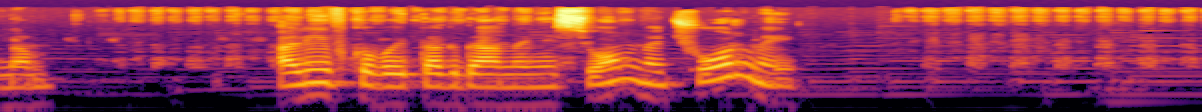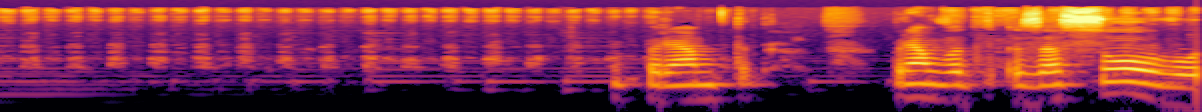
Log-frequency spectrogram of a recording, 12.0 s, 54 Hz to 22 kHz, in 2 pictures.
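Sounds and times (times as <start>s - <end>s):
soft background music: 0.0s - 12.0s
pastel pencil scratching on paper: 0.5s - 2.9s, 4.5s - 9.3s, 10.8s - 12.0s.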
